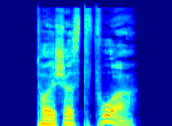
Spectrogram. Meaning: second-person singular subjunctive I of vortäuschen
- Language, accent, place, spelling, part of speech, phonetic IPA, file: German, Germany, Berlin, täuschest vor, verb, [ˌtɔɪ̯ʃəst ˈfoːɐ̯], De-täuschest vor.ogg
